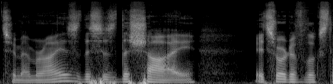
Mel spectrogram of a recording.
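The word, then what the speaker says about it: Ϣ: So this is the shai. This is the shai and it's pronounced sha as in shake and this is one of the uniquely Coptic letters.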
